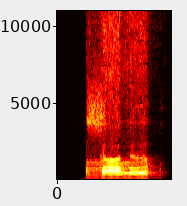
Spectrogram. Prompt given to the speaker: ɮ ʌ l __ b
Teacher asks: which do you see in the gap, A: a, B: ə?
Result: B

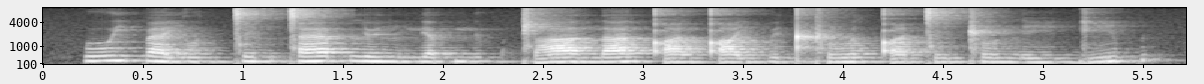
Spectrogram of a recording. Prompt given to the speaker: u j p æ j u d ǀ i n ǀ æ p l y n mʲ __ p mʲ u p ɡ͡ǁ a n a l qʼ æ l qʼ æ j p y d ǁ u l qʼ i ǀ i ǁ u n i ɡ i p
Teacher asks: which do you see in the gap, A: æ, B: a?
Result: B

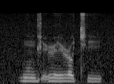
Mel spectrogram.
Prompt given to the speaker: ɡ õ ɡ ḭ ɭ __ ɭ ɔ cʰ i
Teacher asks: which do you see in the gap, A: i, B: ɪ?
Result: A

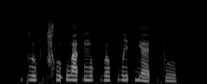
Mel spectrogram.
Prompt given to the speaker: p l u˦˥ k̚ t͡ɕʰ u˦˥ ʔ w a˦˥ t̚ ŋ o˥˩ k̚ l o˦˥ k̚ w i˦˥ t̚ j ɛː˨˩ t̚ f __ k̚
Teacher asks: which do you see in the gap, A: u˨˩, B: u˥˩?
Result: A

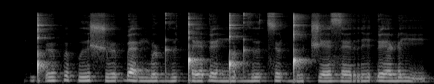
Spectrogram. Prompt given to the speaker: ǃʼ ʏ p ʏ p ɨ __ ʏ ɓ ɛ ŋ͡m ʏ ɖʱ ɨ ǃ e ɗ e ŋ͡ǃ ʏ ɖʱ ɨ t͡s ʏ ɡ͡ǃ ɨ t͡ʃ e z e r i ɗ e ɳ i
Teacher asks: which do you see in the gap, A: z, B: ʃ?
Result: B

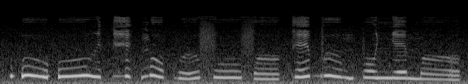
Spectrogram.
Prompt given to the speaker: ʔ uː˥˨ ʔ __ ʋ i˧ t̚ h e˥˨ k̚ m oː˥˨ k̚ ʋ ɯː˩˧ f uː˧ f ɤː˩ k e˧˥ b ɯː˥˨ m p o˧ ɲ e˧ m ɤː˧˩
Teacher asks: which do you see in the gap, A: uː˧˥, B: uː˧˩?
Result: A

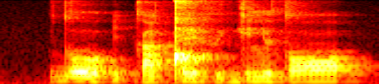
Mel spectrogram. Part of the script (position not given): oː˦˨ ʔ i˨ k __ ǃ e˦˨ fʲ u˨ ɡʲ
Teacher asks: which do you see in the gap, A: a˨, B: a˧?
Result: A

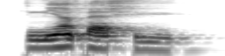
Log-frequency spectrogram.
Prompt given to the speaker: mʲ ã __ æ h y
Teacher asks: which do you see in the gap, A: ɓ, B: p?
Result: B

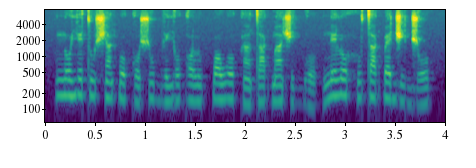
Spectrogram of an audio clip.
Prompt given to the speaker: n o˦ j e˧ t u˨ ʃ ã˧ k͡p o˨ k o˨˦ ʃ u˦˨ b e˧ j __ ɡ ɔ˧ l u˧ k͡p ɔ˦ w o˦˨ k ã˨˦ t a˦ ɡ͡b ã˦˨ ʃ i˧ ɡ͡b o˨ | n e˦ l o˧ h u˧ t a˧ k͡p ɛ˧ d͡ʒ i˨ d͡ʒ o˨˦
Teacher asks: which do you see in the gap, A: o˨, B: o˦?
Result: B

